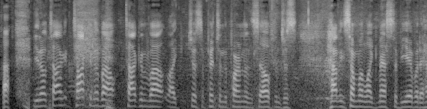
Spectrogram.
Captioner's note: laughter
